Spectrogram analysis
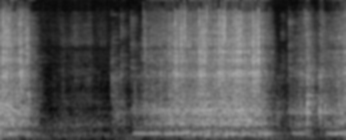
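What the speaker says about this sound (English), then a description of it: "Make one stitch, back stitch a couple, and then continue on my line." A sewing machine stitches a fabric doll, its needle running in a steady close whirring chatter that pauses briefly and then carries on for a longer run.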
